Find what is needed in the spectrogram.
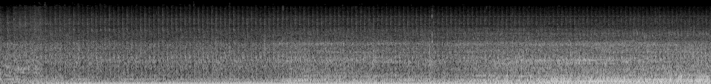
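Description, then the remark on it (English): A dive boat engine runs steadily and loudly in Hawaii on the way to the coral reef off Kapalua Bay, a dense low rumble with a rough mechanical hum that holds constant throughout, no voices present. “Let's jump on my dive boat and we'll get going right away.”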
